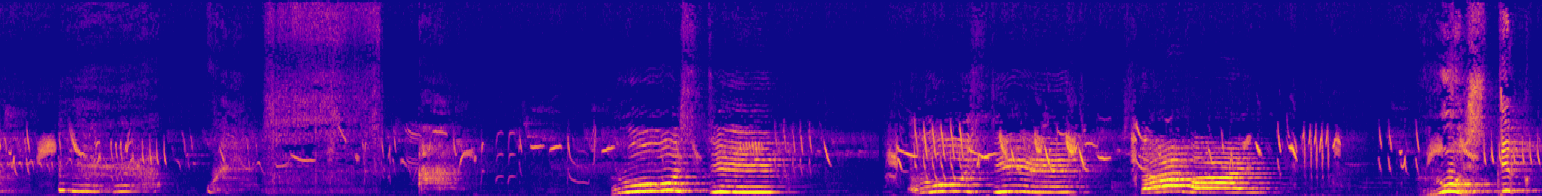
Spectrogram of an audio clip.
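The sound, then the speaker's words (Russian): Birds sing at sunrise over a forest camp after the frogs fall silent. Bursts of bright, rapid chirping and trilling phrases repeat from several calls, with short gaps between them. “Лягушки отпели и запели птицы.”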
